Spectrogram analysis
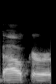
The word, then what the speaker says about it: Bowker: should have asked beforehand there's actually two different pronunciations of it and boker and bowker are both different parts of the family well i'm sorry i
